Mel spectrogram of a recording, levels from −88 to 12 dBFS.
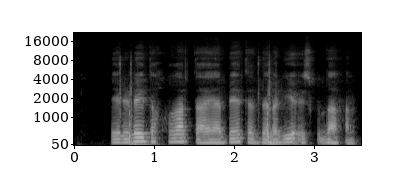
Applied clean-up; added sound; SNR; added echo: neural mask model RNNoise.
